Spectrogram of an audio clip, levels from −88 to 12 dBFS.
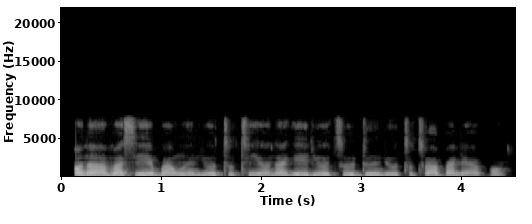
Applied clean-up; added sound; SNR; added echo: none; none; none; none.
